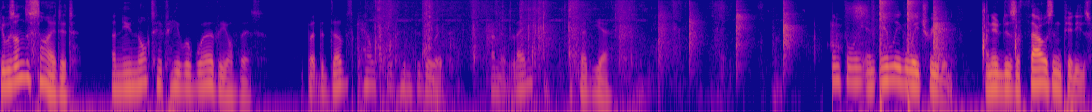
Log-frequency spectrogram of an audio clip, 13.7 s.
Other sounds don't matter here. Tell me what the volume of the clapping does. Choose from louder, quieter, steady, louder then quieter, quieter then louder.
louder.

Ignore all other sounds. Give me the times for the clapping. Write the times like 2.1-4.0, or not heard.
6.0-12.8.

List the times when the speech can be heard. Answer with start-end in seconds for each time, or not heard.
0.0-7.8, 10.4-13.6.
